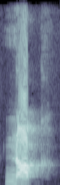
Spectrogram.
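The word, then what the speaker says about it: knock: आपको पता ही होगा एन के पहले की जैसे देखिए नाक नाक खटखटाना नाक नाक ऐसा तो नाक यहां पर भी कैसे हैंड होता है क्लॉक नहीं पढ़ेंगे केवल नाक पढ़ेंगे वैसे नीड ये हो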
